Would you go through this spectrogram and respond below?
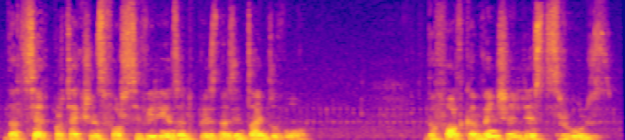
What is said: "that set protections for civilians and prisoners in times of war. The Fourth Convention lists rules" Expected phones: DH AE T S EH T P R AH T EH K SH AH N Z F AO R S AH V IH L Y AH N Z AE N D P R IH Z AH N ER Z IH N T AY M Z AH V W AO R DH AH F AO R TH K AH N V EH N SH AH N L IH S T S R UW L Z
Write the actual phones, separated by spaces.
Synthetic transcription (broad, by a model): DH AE T S EH T P R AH T EH K SH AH N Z F AO R S AH V IH L Y AH N Z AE N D P R IH Z AH N ER Z IH N T AY M Z AH V W AO R DH AH F AO R TH K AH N V EH N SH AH N L IH S T S R UW L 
